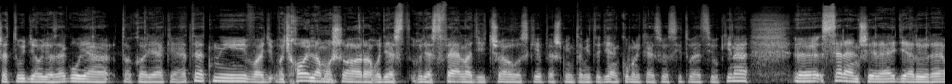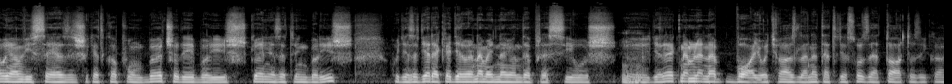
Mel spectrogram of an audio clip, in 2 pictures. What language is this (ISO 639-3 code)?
hun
